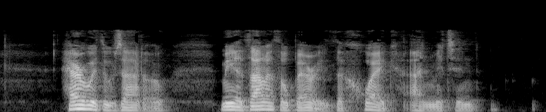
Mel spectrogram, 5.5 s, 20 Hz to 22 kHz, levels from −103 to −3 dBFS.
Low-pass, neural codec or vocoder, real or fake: 7.2 kHz; none; real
